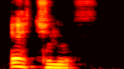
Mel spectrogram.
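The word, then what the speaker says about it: ἔθνος: Nação, no grego se pronuncia etnos, povo, etnia, grupo cultural.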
